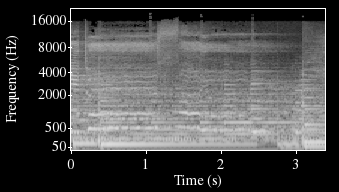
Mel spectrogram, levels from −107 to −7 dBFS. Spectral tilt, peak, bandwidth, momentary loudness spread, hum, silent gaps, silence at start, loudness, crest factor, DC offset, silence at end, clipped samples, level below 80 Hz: -4.5 dB/octave; -10 dBFS; 16.5 kHz; 6 LU; none; none; 0 s; -26 LUFS; 16 dB; 0.2%; 0 s; under 0.1%; -44 dBFS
